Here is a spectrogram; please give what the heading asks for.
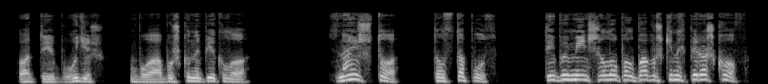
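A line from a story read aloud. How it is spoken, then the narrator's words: Angry. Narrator (Russian): Зло ответил Глеб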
